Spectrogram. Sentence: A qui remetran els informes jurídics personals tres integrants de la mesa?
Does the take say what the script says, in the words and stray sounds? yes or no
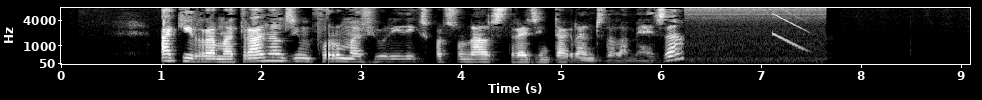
no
